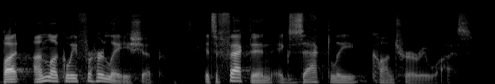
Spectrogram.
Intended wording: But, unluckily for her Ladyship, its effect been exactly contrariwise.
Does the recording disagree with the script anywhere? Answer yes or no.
no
